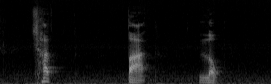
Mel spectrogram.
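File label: "七,八,六", Cantonese; FAST L2 Making New Friends; No. 7, 8 ,6; chāt,baat,luhk; cat1, baat3, luk6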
